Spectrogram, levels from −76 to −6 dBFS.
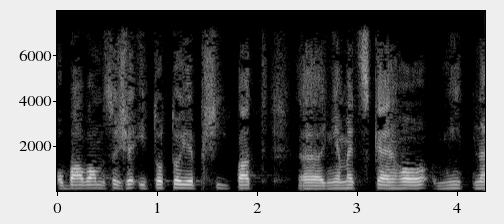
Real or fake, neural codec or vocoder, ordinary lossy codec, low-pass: real; none; none; 7.2 kHz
